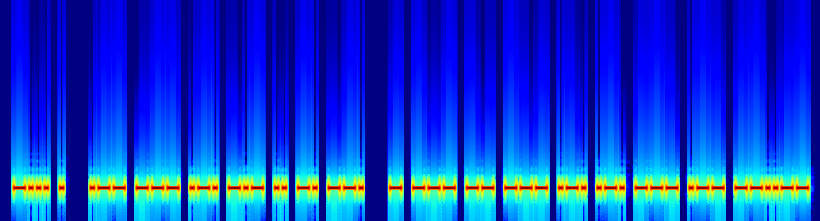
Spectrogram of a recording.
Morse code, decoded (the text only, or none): BE WORKING TOMORROW,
